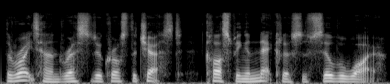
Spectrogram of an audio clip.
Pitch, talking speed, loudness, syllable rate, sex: 140 Hz, 200 wpm, -17 LUFS, 5.2 syllables/s, male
